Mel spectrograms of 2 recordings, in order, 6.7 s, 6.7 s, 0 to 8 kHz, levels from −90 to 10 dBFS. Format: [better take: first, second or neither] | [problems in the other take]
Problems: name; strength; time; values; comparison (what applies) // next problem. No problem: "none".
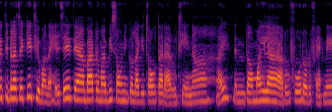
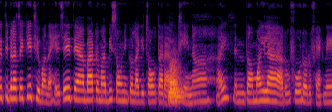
first | background sound (Brass instrument); as loud as the speech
